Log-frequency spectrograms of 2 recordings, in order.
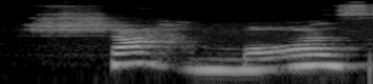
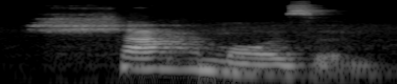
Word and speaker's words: charmosa: It's like actually SH in English, like shower, shiver, charmosa, okay?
